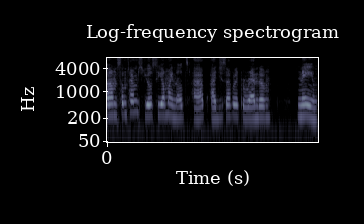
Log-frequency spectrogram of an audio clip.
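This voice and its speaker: A woman's dark, mellow tone comes through dry and close, with no echo. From Texas, Fort Worth. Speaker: podcast host. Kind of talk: casual monologue. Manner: casual, filler-heavy.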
